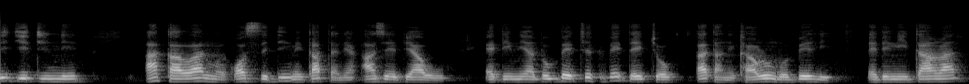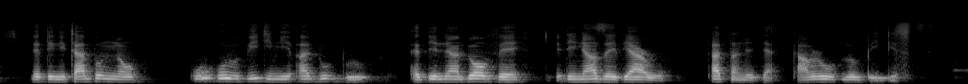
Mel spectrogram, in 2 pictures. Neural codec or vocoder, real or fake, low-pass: codec, 16 kHz, 0.5 kbps, FunCodec, trained on Chinese and English, 25 frames a second; fake; 7.2 kHz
